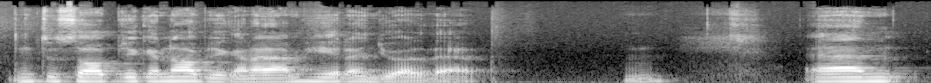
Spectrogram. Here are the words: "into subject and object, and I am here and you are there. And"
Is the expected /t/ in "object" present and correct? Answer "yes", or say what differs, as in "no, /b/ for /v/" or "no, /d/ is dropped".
no, /t/ is dropped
